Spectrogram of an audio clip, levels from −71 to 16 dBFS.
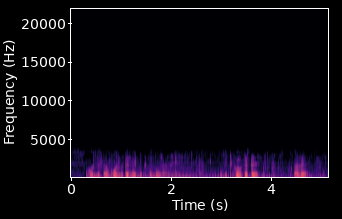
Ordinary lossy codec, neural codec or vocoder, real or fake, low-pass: AAC, 24 kbps; codec, 16 kHz, 4.8 kbps, FACodec; fake; 3.6 kHz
